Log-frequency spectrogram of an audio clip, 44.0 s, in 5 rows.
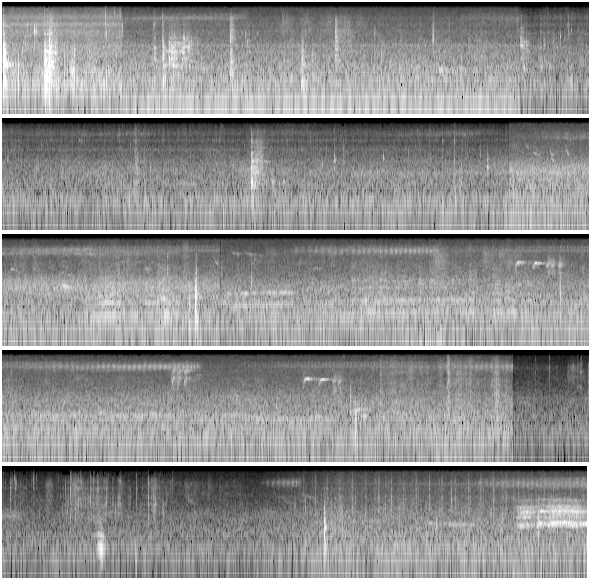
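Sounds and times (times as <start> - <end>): flying insect buzzing: 21.0 - 26.6.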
